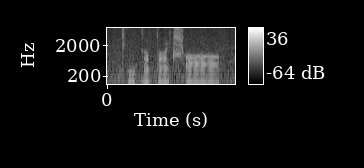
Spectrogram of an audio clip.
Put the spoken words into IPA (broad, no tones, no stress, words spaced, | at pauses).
tʰikə̃ tˤẽt͡ɕʰɔ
